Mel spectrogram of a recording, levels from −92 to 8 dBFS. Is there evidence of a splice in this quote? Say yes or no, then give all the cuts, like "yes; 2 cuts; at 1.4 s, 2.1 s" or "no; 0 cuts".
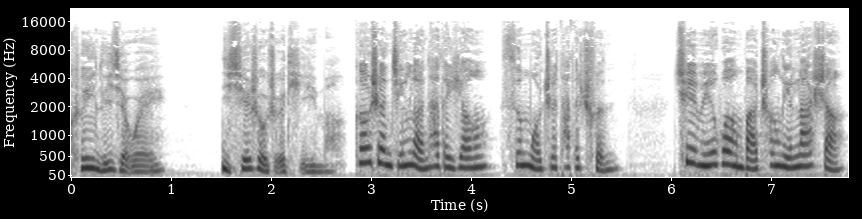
yes; 1 cut; at 2.7 s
